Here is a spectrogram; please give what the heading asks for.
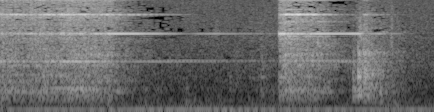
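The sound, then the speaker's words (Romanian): A telephone bell rings at home in the middle of the night, loud bursts of shrill ringing separated by a short quiet gap, over a low steady hum, with no talk. “a sunat telefonul în miezul nopții”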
